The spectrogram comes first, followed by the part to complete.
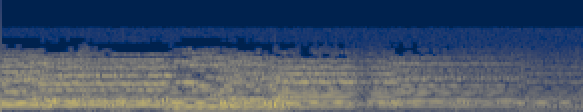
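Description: Organ music bridge between radio-drama scenes: held chords that change a few times, dropping in level about two and a half seconds in.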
